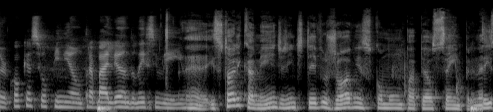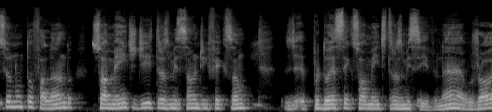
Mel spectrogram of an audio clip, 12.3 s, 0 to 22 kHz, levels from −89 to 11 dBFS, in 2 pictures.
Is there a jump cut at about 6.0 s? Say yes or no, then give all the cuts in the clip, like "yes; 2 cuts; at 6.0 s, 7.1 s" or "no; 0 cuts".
yes; 1 cut; at 6.0 s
